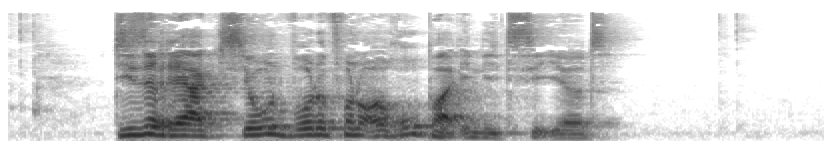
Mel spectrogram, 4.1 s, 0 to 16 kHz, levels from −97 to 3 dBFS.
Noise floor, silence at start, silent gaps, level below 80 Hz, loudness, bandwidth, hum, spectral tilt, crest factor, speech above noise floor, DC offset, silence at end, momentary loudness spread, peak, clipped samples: -74 dBFS; 0.55 s; none; -62 dBFS; -21 LUFS; 11.5 kHz; none; -5 dB/octave; 20 dB; 54 dB; under 0.1%; 1.1 s; 15 LU; -2 dBFS; under 0.1%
